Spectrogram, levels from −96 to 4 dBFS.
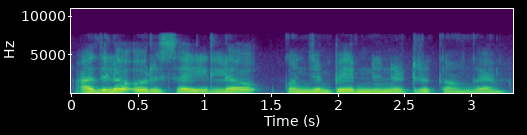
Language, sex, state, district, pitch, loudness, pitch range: Tamil, female, Tamil Nadu, Nilgiris, 215 Hz, -16 LUFS, 205-230 Hz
